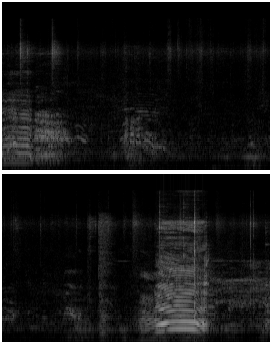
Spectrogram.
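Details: Cows ready to leave: several short, softer moos with harmonic bands in the first seconds, quiet gaps between, then one loud, drawn-out moo near the end that rises and falls.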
